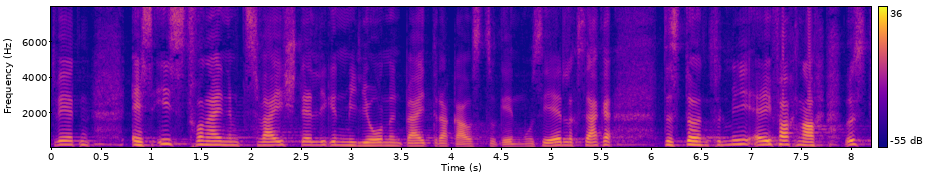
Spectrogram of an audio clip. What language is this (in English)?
Swiss German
